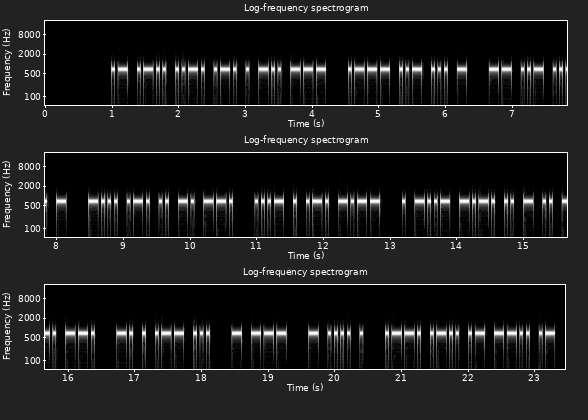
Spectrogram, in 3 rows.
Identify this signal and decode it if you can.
Morse code, heard as a keyed tone, about 25 wpm, 700 Hz. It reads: ALFREDO JUST MUST BRING VERY EXCITING NEWS TO THE PLAZA
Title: Pangram Challenge v2 - 25wpm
